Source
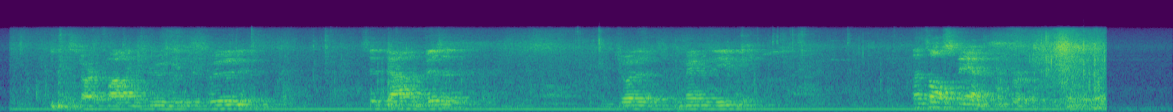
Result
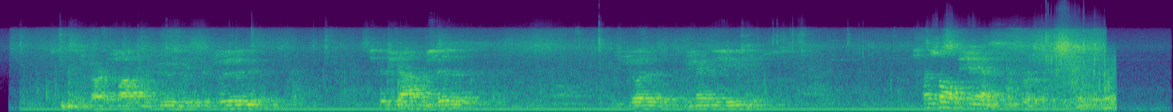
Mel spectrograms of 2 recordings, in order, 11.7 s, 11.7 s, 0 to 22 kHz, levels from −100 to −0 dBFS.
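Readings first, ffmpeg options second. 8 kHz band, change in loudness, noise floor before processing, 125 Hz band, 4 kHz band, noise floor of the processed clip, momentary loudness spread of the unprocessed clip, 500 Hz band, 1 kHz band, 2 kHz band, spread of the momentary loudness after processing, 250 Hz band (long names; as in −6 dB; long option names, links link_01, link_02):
can't be measured, 0.0 dB, −48 dBFS, +3.0 dB, −2.5 dB, −45 dBFS, 16 LU, +3.5 dB, +1.0 dB, −3.5 dB, 16 LU, +5.0 dB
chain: -filter_complex "[0:a]equalizer=frequency=270:width=0.37:gain=7,aeval=exprs='0.944*(cos(1*acos(clip(val(0)/0.944,-1,1)))-cos(1*PI/2))+0.015*(cos(6*acos(clip(val(0)/0.944,-1,1)))-cos(6*PI/2))':channel_layout=same,acrossover=split=2200[link_01][link_02];[link_01]adelay=100[link_03];[link_03][link_02]amix=inputs=2:normalize=0,volume=-2dB"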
